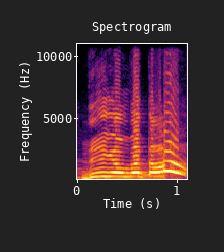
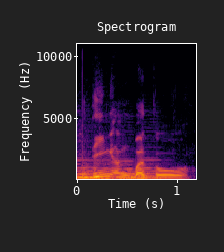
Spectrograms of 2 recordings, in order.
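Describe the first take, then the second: First: It is said in a panicked, frightened tone. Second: It is said in a calm, plain tone.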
